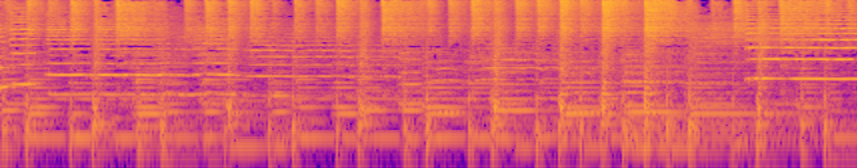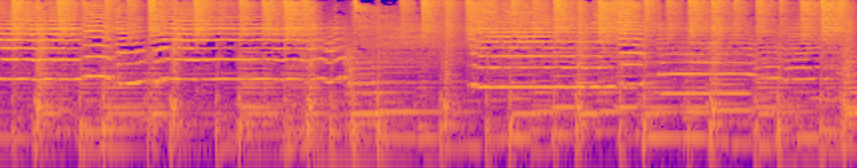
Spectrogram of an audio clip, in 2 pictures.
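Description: Live jazz band playing a slow blues, with a trumpet solo of long held notes and a few bends near the middle, over a bass line and drum kit with cymbals.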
